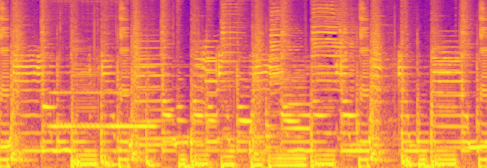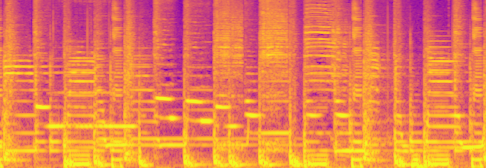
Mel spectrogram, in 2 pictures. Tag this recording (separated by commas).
Electronica, Music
